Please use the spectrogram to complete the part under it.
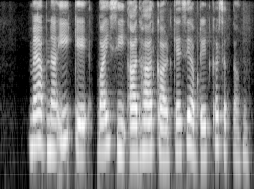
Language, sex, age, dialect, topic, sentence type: Hindi, female, 31-35, Hindustani Malvi Khadi Boli, banking, question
